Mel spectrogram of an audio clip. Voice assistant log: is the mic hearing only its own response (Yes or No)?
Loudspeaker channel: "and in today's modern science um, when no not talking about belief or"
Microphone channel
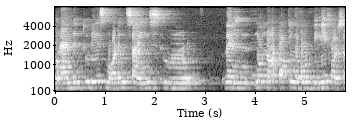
Yes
